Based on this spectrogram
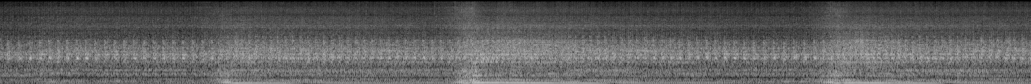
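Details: Mitsubishi Lancer 9, 1.6 with automatic transmission, at idle. A rapid, light knocking runs through a steady idle, with brief revs; engine knock of unknown origin.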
